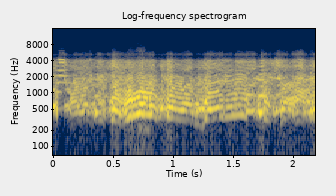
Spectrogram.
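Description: Medium-wave AM radio broadcast heard through a portable receiver's speaker: a voice talking, with the sound cut off above about 5 kHz.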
